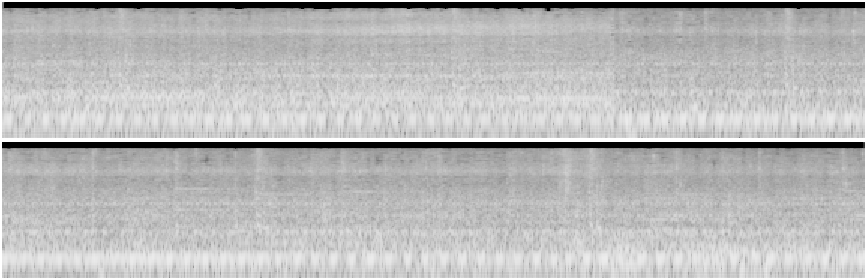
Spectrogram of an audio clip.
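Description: Sailboat's engine running steadily as the boat motors under way, a continuous low pulsing drone.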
